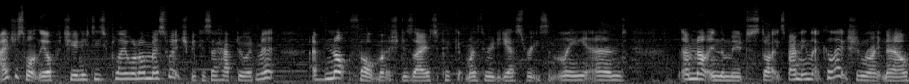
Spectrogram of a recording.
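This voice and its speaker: A woman at medium pitch, very fast pace and lively intonation, with music in the background. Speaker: gaming video creator. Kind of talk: casual talk to camera.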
